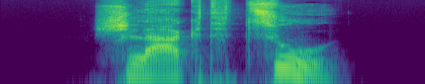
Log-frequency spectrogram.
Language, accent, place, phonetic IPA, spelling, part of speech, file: German, Germany, Berlin, [ˌʃlaːkt ˈt͡suː], schlagt zu, verb, De-schlagt zu.ogg
- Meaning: inflection of zuschlagen: 1. second-person plural present 2. plural imperative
